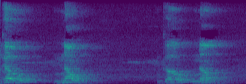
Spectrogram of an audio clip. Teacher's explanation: This is again closing diphthong. O, back of the tongue, and in between half closed and half open, but it goes towards the half close, above half closed position. Again, it is also closing, OE. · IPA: /əʊ/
